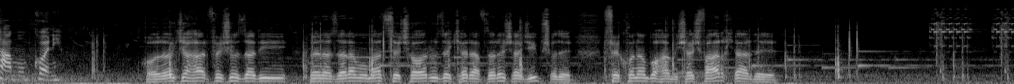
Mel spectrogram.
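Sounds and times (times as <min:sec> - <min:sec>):
speech: 0:00.0 - 0:00.8, 0:01.4 - 0:08.0
mobile phone ringtone in bright chirping electronic bursts: 0:09.3 - 0:10.1.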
